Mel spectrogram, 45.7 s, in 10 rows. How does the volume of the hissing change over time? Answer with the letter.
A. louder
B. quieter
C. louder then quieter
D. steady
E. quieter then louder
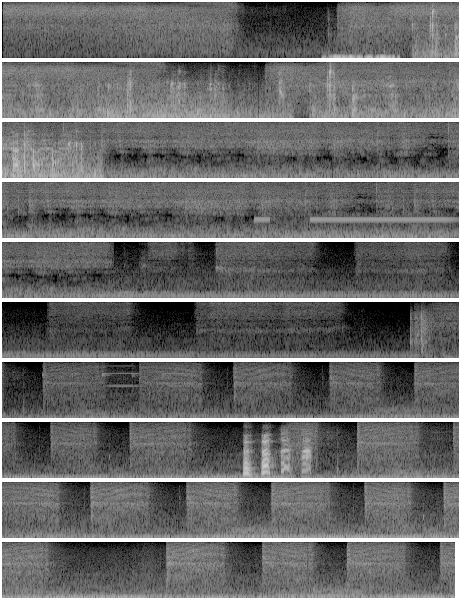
E.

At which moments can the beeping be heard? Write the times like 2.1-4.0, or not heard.
16.2-18.4, 27.2-29.2.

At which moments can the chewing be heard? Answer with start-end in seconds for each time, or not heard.
3.2-10.2.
